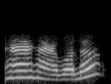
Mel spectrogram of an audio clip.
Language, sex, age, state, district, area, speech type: Bengali, female, 30-45, West Bengal, Darjeeling, urban, conversation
